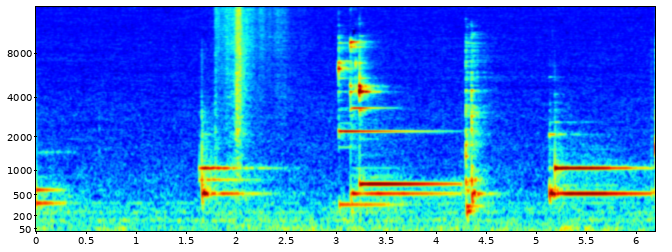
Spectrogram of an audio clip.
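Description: iPhone text tones from iOS 17's new tone list previewing through the phone's speaker: three short chime-like alerts, each a few ringing notes that fade out. They start about one and a half, three and five seconds in.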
